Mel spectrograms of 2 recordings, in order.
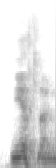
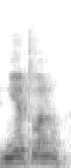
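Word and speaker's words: Neethling: is in lovely condition, Nietlin is the phonetic pronunciation of the surname. But in actual fact, the spelling is phonetic. It's not correct. It should be N-E-E-T-H-L-I-N-G. Nietlung. There are a couple of variations, but there's none like this N-E-E-T-L-E-N-G. As I said, Nietlung is how you actually pronounce it.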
